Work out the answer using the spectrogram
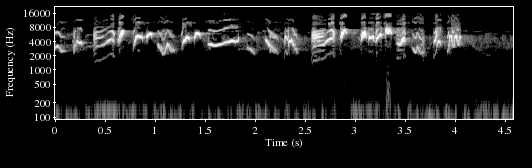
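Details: Training song of a wild-style white-eye for young birds: an unbroken jumble of high, twisting chirps and trills, bright and hurried throughout, ending in a softer tail.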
